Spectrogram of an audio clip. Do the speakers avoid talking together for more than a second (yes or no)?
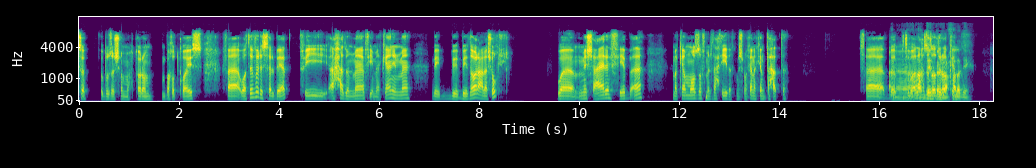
no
